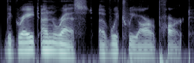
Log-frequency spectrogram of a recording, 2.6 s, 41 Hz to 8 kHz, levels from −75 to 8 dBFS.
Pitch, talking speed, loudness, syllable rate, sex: 95 Hz, 185 wpm, -18 LUFS, 4.1 syllables/s, male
